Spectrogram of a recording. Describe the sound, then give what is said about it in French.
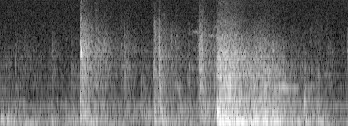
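A front door slams in a stage farce: a few lighter knocks and taps lead to a heavy, booming thud near the end, and a dull resonance lingers after the final impact. “En faisant claquer la porte d'entrée, il a cru que je filais et il s'était lancé à ma poursuite.”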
